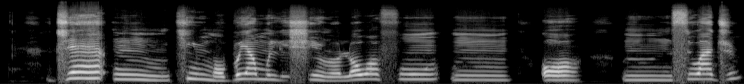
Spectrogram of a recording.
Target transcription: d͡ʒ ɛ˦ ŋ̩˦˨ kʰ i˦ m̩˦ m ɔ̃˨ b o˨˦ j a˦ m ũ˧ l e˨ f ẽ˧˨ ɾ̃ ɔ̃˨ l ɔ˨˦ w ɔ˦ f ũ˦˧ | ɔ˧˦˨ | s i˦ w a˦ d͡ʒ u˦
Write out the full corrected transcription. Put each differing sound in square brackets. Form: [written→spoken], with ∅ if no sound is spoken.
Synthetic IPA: d͡ʒ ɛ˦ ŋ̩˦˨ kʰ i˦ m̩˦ m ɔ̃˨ b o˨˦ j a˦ m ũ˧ l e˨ [f→ʃ] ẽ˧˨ ɾ̃ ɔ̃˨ l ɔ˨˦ w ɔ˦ f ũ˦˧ | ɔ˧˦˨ | s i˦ w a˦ d͡ʒ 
